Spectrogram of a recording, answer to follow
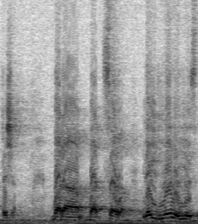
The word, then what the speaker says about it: phishing: It's spelled with a P, but it's pronounced phishing.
